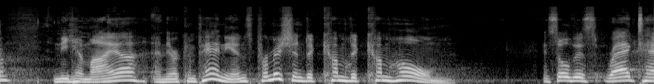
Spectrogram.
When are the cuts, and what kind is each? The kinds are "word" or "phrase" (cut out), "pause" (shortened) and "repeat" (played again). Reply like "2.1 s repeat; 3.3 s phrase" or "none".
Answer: 3.5 s repeat

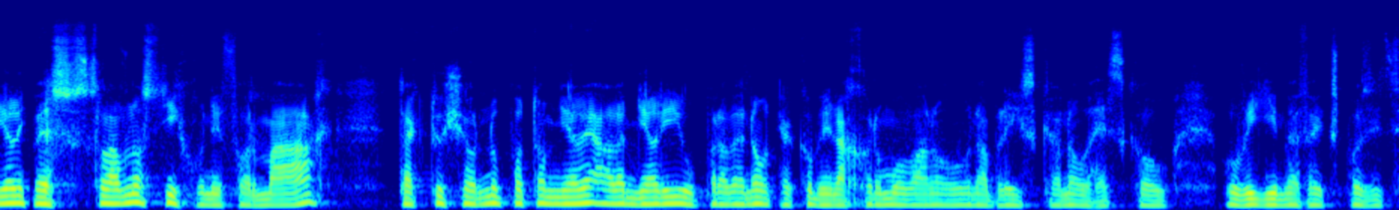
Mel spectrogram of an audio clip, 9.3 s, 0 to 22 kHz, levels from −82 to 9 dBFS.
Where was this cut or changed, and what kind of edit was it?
none

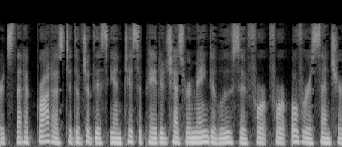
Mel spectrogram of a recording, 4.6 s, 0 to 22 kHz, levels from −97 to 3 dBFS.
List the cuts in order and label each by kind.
1.1 s word; 1.5 s word; 2.2 s phrase; 3.6 s repeat

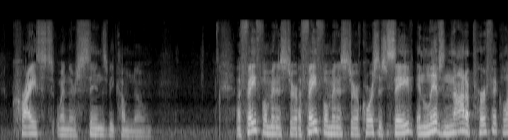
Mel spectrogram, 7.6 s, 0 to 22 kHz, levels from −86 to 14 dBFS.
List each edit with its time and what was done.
4.4 s repeat; 5.8 s word; 6.2 s word

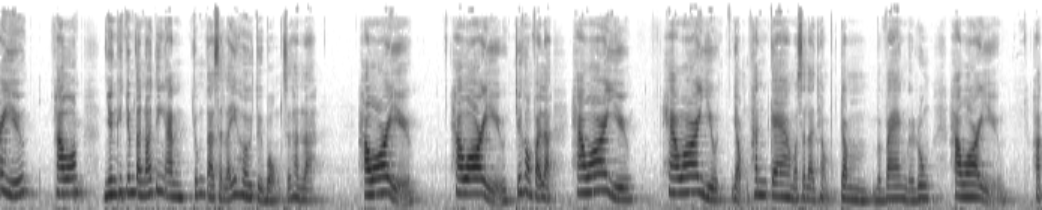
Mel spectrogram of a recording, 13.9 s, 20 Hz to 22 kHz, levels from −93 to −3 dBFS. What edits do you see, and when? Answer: 1.0 s word

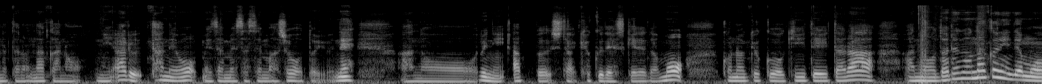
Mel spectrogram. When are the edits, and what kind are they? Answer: 4.8 s word

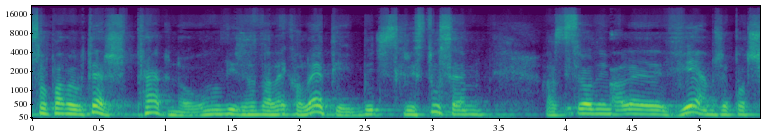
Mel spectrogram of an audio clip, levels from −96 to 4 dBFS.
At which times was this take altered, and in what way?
4.0 s word; 4.3 s word

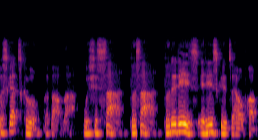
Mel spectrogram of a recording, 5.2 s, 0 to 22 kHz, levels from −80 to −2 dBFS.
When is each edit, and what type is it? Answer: 2.7 s repeat

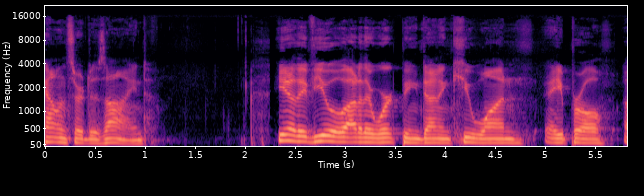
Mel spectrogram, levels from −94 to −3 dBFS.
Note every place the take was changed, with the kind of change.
2.2 s pause

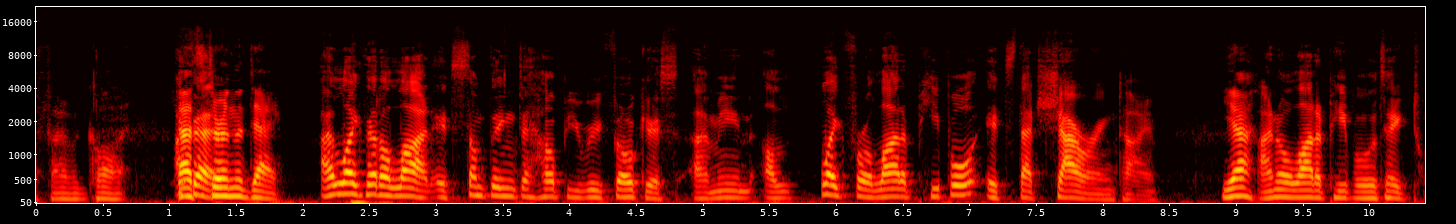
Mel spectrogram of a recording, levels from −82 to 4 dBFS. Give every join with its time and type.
1.1 s word; 5.9 s word

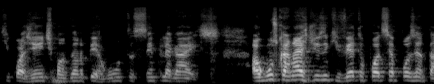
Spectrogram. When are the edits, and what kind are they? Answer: none

